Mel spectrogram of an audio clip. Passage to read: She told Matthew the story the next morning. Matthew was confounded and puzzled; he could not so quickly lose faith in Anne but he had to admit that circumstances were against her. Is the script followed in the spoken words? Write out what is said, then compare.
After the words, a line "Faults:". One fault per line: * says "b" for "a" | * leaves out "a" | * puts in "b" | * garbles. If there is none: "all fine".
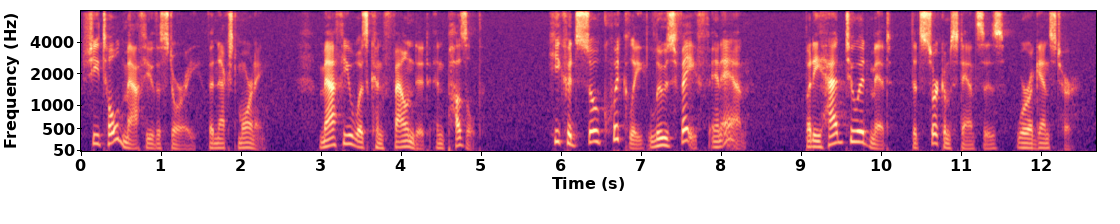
She told Matthew the story the next morning. Matthew was confounded and puzzled; he could so quickly lose faith in Anne but he had to admit that circumstances were against her.
Faults:
* leaves out "not"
